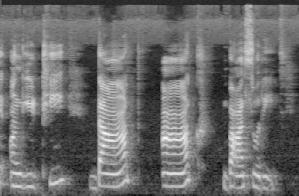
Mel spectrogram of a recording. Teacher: बोलने के लिए ध्वनि जो होती है वो नाक और मुंह दोनों से निकलती है, तो वो अनुनासिक ध्वनि कहलाती है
